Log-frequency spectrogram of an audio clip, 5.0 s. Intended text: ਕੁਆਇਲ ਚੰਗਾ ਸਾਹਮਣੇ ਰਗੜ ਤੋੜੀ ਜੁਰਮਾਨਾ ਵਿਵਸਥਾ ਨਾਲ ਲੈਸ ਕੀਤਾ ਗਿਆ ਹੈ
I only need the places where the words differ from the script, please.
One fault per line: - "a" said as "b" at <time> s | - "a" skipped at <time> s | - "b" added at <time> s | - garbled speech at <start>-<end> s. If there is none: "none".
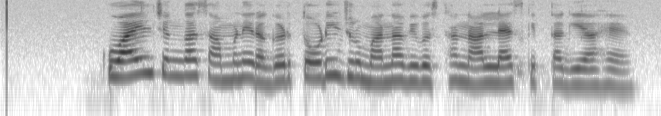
none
